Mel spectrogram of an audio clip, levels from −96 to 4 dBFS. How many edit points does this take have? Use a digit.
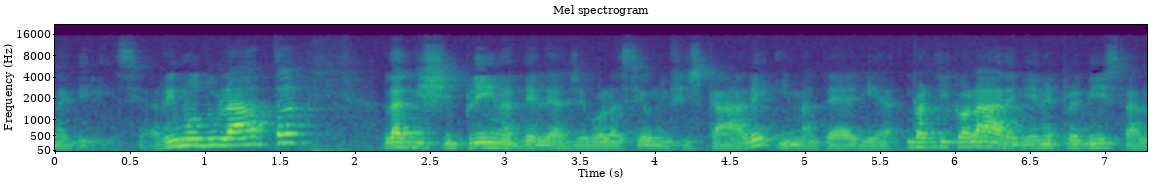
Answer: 1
